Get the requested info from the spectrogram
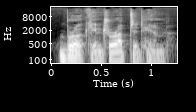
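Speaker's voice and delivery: ordinary delivery, nothing marked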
